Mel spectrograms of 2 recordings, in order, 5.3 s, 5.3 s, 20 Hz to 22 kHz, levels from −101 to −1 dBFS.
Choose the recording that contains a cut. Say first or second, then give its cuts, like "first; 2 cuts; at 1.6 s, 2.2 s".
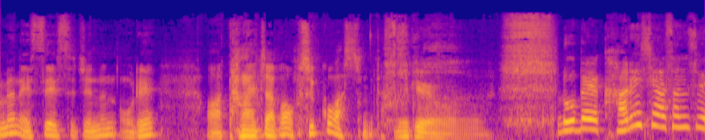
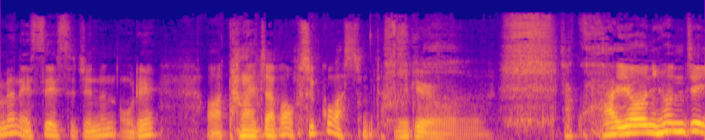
first; 1 cut; at 4.2 s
